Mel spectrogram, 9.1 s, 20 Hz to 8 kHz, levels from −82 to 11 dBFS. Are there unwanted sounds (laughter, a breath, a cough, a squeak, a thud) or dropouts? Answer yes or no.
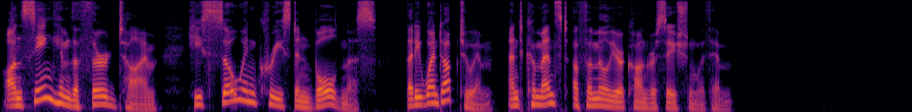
no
